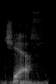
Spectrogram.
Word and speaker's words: Geoff: rad what's up Geoff Mead geoffifa Golf and Jeff to say it properly definitely check this one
